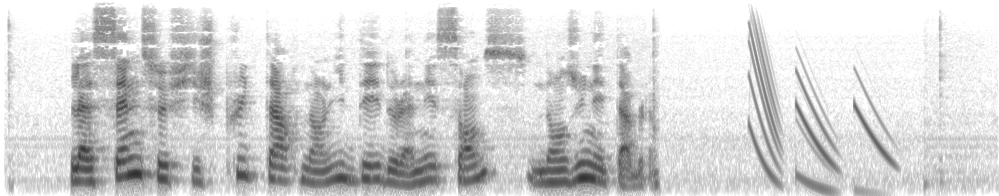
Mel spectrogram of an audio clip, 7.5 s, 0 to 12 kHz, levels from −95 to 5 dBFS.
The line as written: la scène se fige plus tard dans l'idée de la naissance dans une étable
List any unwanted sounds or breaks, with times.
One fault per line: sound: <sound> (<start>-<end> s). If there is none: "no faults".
sound: chirp (5.6-6.8 s)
